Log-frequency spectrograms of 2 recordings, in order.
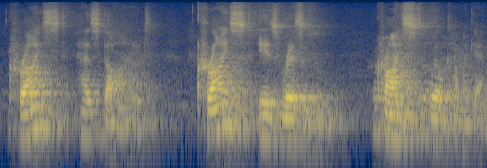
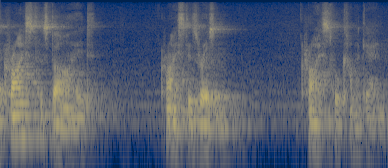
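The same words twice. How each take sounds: First: Slow, measured unison-style recital; slow congregational response. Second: Said in the usual way. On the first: Shown as a demonstration. Preacher invites the church to answer, slow recital. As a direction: say it together like a response. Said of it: "Would you be so kind?". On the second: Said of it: "as when we say".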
